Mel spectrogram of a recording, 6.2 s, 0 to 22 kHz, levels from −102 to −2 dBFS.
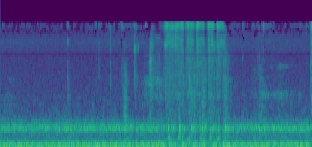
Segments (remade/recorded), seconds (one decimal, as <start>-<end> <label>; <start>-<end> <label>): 0.0-3.0 recorded; 3.0-4.2 remade; 4.2-6.2 recorded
